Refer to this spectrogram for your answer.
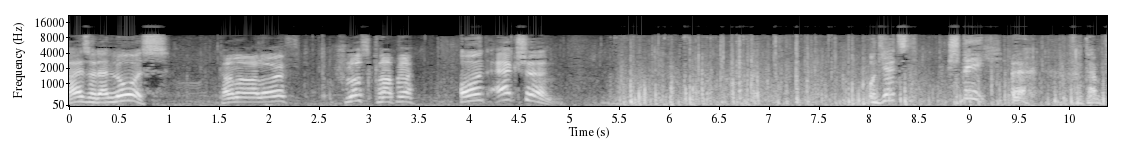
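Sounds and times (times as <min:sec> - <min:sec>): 
speech: 0:00.0 - 0:05.8, 0:08.0 - 0:10.3
horses' hooves clip-clopping as riders set off: 0:02.4 - 0:10.3.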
